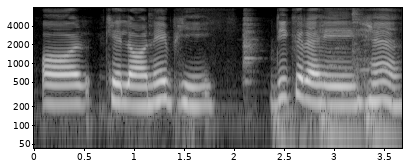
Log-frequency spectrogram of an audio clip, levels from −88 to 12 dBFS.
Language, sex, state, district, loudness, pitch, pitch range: Hindi, female, Chhattisgarh, Raipur, -14 LUFS, 225 Hz, 215-245 Hz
